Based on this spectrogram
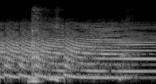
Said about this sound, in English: And if we seemed a little laughy there, it's because Jeremy downloaded a fucking air horn.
